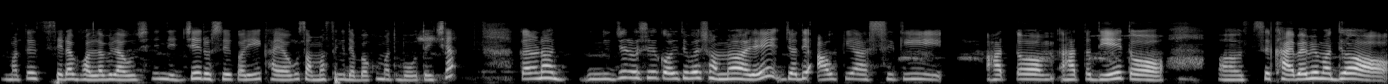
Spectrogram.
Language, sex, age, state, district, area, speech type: Odia, female, 18-30, Odisha, Ganjam, urban, spontaneous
